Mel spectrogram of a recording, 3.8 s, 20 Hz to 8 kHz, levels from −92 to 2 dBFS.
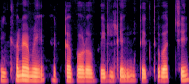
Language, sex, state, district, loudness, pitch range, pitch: Bengali, male, West Bengal, Malda, -18 LUFS, 105-115 Hz, 105 Hz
